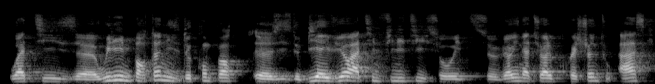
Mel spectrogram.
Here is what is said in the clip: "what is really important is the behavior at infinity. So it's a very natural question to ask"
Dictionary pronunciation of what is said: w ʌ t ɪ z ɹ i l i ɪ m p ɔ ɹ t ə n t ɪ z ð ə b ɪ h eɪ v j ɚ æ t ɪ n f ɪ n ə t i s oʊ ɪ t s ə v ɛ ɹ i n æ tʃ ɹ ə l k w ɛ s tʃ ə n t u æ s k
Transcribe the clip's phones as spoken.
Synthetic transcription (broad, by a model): w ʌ t ɪ z w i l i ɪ m p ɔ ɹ t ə n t ɪ z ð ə b ɪ h eɪ v j ɚ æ t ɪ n f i n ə t i s oʊ ɪ t s ə v ɛ ɹ i n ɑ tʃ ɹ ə l k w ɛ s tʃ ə n t u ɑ s k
